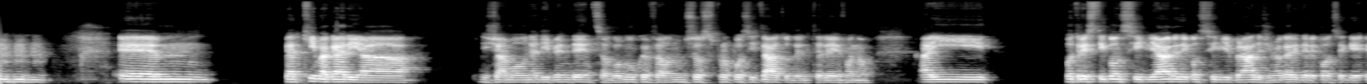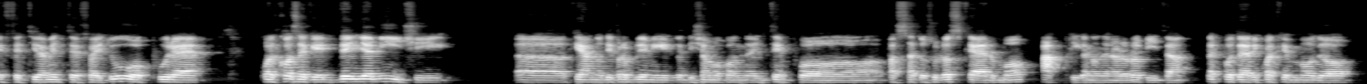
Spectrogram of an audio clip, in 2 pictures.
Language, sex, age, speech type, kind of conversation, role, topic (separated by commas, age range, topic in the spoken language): Italian, male, 30-34, conversation, podcast, host, Come gestisci l’uso dello schermo e del telefono appena ti svegli?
